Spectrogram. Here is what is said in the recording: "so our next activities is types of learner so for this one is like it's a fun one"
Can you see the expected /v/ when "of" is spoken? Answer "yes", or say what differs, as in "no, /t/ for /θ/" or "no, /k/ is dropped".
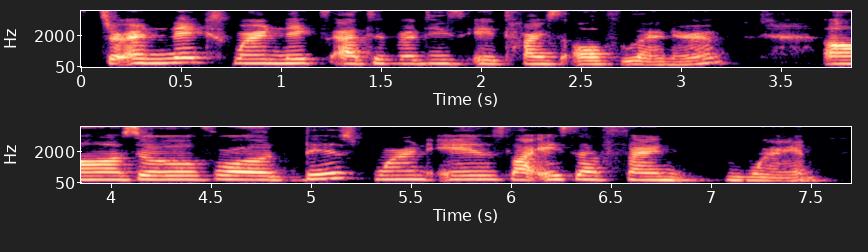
no, /f/ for /v/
